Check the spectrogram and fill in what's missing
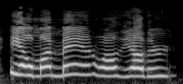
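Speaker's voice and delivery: put-on high, loud frantic old woman's cry; frail grandmother screaming an accusation; old lady crying out. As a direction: shriek it out as a desperate old lady. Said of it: "cried the old lady".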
